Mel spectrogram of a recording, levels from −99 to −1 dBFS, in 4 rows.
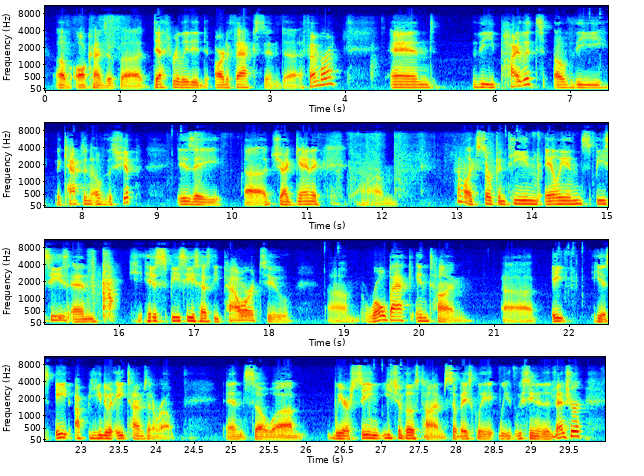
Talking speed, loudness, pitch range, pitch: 150 wpm, -18 LUFS, 105-125 Hz, 115 Hz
